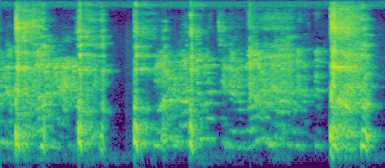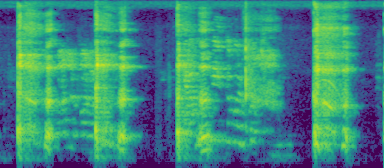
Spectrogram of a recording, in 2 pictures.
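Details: Series of forced, hacking coughs and throat clearing from an adult woman performing a deliberate cough challenge while having a real cough; voluntary cough.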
